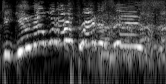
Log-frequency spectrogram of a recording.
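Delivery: high, loud mocking throwback; laughing mock echo; mocking retort. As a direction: throw the question back mockingly.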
